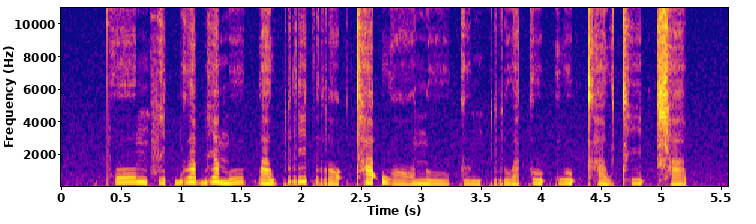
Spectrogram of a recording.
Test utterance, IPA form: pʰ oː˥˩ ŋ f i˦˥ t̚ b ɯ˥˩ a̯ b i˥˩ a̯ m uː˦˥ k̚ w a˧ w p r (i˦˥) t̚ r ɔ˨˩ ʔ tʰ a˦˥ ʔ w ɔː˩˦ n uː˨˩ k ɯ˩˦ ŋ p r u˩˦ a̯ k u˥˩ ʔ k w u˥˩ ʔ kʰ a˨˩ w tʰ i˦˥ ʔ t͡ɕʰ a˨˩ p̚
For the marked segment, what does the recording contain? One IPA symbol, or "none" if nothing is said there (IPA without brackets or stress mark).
i˥˩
